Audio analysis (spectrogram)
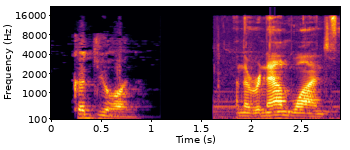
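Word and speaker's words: Côtes-du-Rhône: Côte-du-Rhône. Côte-du-Rhône. And the renowned wines of Côte-du-Rhône.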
